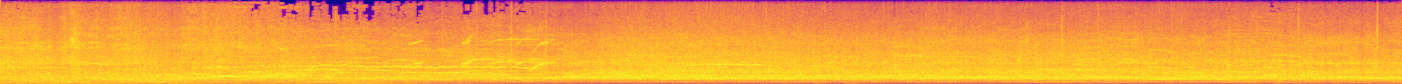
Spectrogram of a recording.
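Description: Large crowd of fans cheering and shouting, with whistles rising and falling above the roar. Bass-heavy music plays under it for the first five seconds or so, then cuts out while the cheering carries on.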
